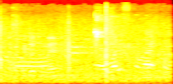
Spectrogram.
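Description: A basketball bouncing on a hard outdoor court, a couple of sharp thuds, over voices talking.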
